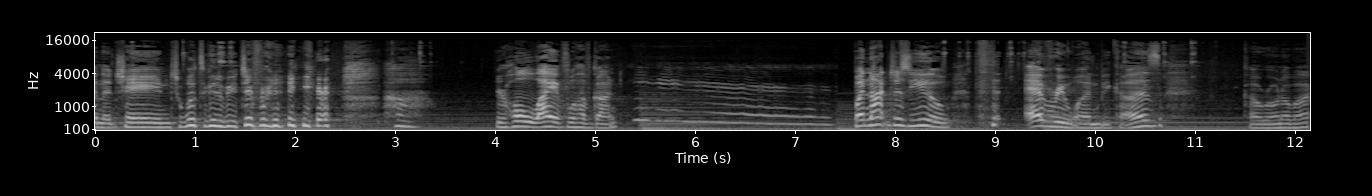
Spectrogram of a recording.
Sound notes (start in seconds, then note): 1.9 laughing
